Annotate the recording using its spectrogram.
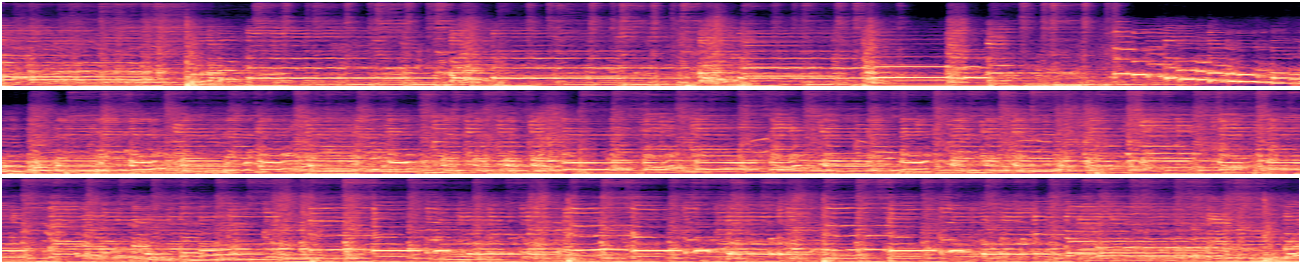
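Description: Live instrumental rock band playing: two electric guitars, bass guitar and drum kit. About ten seconds in the cymbals drop out and a note slides steeply down in pitch, then the full band comes back in.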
